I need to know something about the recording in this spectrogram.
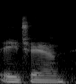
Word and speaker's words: Etienne: We got Travis Etienne as he said his name is pronounced like like the Devon Achane. So that Etienne and Achane are both Achane.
